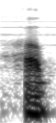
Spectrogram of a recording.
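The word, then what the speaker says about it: half: ठीक है, और यफ बच रहा है क्योंकि यल का उच्चारण नहीं करना, यफ से फा हो गया, तो हो गया हाफ।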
